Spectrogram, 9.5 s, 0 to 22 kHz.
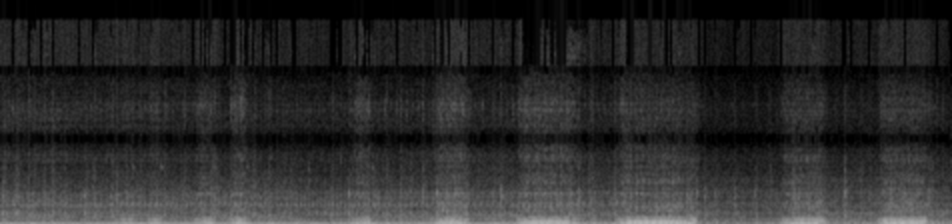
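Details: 1970 Subaru Sambar pickup off the road for 40 years, after loosening the distributor for more ignition advance: the engine idles a bit lumpy, then picks up cleanly in short blips and settles back; runs on its own and sounds healthy.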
